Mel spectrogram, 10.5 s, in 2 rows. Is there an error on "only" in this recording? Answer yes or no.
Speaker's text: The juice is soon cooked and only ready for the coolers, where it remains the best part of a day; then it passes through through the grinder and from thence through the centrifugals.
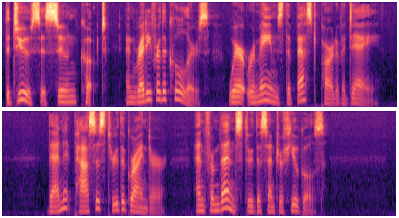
yes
